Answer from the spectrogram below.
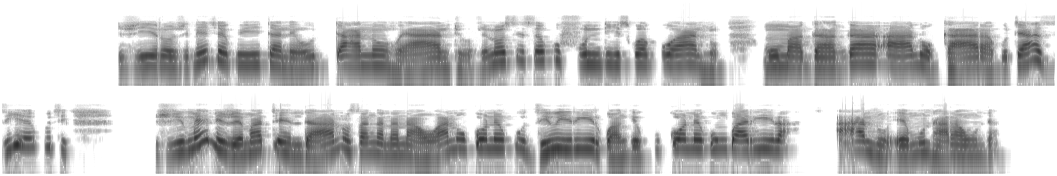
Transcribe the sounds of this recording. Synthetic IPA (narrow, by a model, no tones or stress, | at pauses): ʐiɾo̞ʐine̞t͡ʃe̞kuitane̞utano̞ɦwe̞antʰuʐino̞sisekufundiswakuan̤umumaɡʱaŋɡaaːno̞ɡʱaɾakutiazije̞kuti | ʐimwe̞niʐe̞mate̞ndaːno̞saŋɡananawo̞ano̞ko̞nekud͡ziwiɾirwaŋɡe̞k̚uko̞nekuŋɡwarira | a̰n̤uʔe̞mun̤aɾauːnda̰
